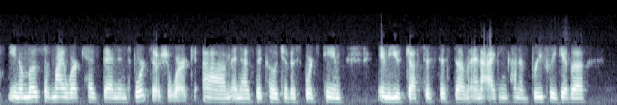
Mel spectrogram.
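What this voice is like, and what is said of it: American accent. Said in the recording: “I'm from the States. You might be able to tell from my accent”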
